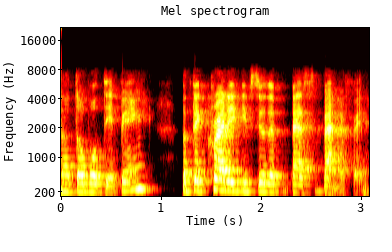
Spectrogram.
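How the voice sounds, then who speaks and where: A woman at a medium pitch, fairly even in intonation, at a fairly quick pace. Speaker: accountant and financial planner hosting a webinar. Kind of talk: webinar presentation. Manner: fast.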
